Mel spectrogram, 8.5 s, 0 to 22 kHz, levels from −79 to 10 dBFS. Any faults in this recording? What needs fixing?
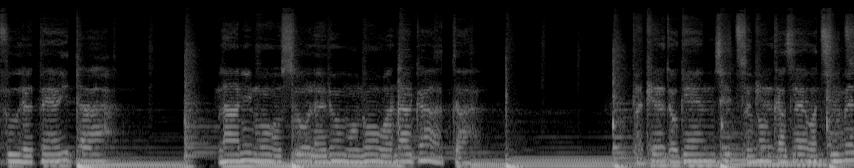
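From 6.12 s to the end, the sound is doubled: a second full-band copy trails the original by about a second, a few decibels quieter, with no reverb or tonal change, and it cuts in abruptly rather than fading up. This doubled audio track is likely caused by the same signal being mixed in twice, either captured again through a slower route or left as two misaligned copies in an edit. To prevent it, make sure each source reaches the mix through only one path, and check edits for stray duplicate regions.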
